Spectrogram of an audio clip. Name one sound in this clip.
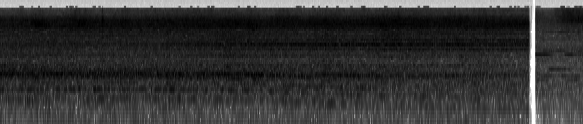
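A metro train rolls into a station and slows with a whining hum.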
